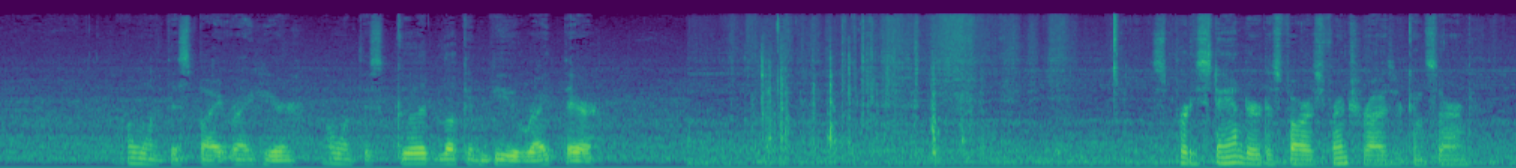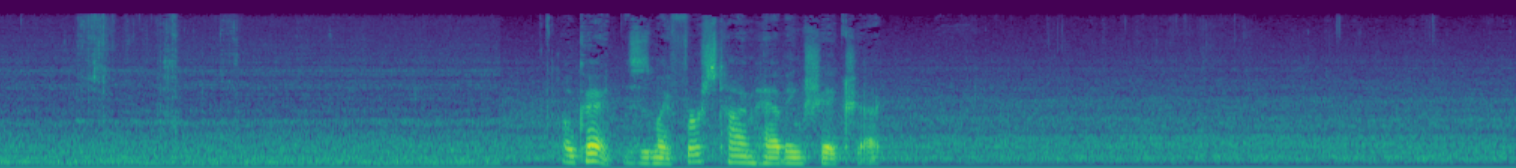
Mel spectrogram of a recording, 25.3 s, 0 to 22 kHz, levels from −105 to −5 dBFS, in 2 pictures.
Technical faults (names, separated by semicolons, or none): none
